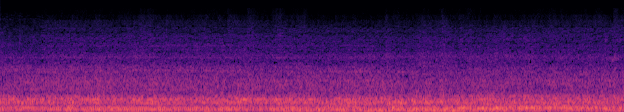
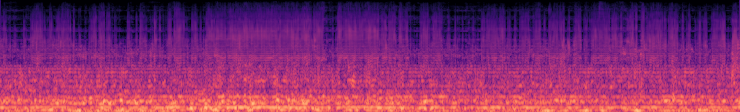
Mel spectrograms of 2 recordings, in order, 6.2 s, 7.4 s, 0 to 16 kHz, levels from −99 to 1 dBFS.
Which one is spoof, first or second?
second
